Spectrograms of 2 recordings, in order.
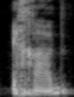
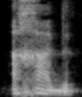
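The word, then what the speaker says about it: אחד: The separate masculine form of the number 1 is ‘echad’ and in the construct state, it is ‘achad’.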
